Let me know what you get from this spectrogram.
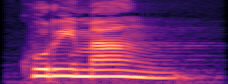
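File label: "curiman", Vernazzese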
